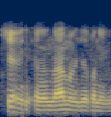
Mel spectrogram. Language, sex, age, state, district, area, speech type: Tamil, male, 30-45, Tamil Nadu, Ariyalur, rural, conversation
